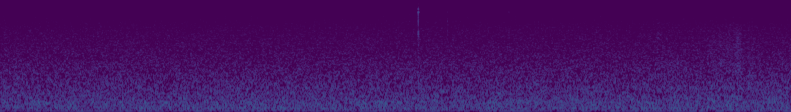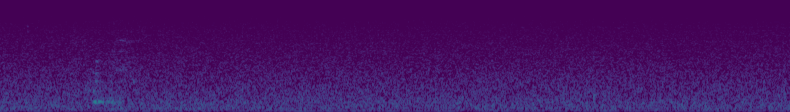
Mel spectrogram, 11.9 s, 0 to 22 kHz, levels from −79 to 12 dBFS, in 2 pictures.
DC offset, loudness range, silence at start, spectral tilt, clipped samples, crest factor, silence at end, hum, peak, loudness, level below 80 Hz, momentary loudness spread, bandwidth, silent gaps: under 0.1%; 1 LU; 0 s; -3.5 dB/octave; under 0.1%; 26 dB; 0 s; none; -28 dBFS; -53 LUFS; -68 dBFS; 2 LU; over 20 kHz; none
